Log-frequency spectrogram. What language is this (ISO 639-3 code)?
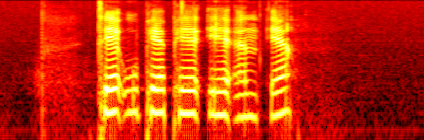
nor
